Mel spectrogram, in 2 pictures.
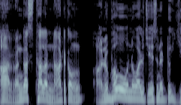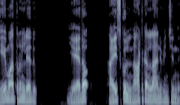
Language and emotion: Telugu, disgusted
